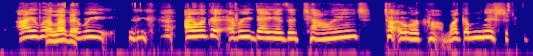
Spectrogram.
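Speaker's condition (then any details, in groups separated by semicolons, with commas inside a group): Hemiplegic cerebral palsy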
